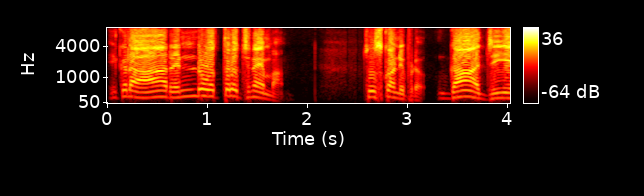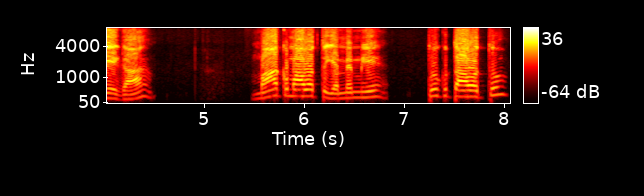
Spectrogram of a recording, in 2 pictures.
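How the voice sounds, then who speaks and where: A man's voice: high-pitched, expressive, normal speed, pauses often, fairly bright tone, no echo. A man teaching a spelling lesson, repeating each word several times and spelling it out letter by letter. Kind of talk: classroom dictation lesson.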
